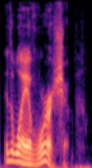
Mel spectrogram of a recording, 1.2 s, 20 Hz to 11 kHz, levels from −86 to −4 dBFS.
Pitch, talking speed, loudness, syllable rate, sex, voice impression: 130 Hz, 260 wpm, -16 LUFS, 7.9 syllables/s, male, masculine, middle-aged, tensed, powerful, hard, raspy, cool, intellectual, calm, mature, reassuring, wild, strict, slightly sharp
